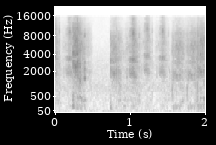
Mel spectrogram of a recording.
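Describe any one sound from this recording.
Crunchy chewing sounds come from a game character eating.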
